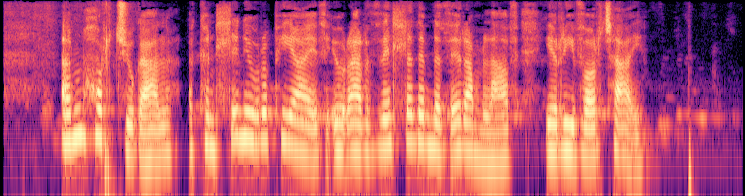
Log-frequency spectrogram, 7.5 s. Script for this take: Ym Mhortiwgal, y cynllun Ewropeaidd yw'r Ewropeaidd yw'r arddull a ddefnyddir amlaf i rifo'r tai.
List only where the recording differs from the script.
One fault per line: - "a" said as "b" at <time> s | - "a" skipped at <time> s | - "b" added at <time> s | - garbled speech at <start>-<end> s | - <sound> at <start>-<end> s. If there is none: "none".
- "Ewropeaidd yw'r" skipped at 3.5 s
